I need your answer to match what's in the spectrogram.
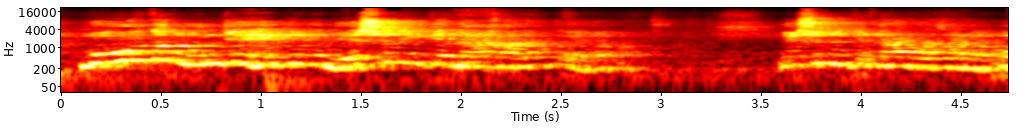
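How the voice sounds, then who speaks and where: A man's voice: high voice, darkish tone. A male pastor preaching a sermon, pressing the congregation with rhetorical questions. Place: church sanctuary. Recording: very echoey church hall, voice far from mic.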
